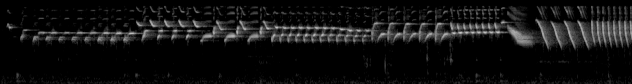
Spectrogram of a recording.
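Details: Caged mule goldfinch hybrid paired with a female goldfinch during mating: rapid, tinkling song of twittering high notes, then a buzzy burst of fast downswept trills near the end.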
